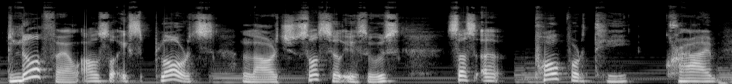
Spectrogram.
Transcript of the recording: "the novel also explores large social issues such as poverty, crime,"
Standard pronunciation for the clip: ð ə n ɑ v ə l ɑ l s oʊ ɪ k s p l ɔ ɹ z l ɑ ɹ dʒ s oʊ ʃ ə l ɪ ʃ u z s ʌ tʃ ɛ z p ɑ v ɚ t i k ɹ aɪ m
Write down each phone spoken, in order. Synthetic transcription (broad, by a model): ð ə n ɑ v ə l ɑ l s oʊ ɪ k s p l ɔ ɹ s l ɑ ɹ dʒ s oʊ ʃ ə l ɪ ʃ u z s ʌ tʃ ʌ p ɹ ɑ p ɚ t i k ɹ aɪ m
